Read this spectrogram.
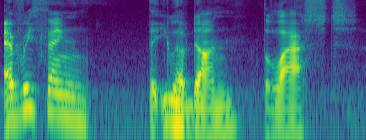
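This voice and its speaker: Guy chatting in a roleplay game, very up and down pitch, stops and starts, repeats himself. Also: lively intonation, slow, fairly bright tone. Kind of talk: casual in-character chat in an online roleplay game.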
